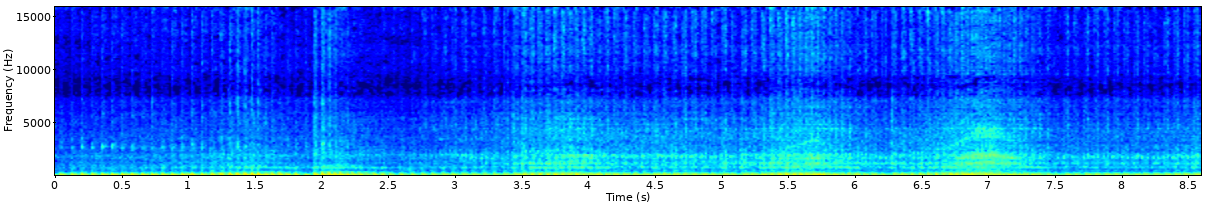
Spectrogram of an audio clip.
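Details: Lifan Xpect single-cylinder motorcycle at 1,100 miles, just started after valve adjustment (intake set loose 0.06/tight 0.07, tight exhaust valve readjusted): steady, even thumping idle with light valve clatter and no misses; normal idle.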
